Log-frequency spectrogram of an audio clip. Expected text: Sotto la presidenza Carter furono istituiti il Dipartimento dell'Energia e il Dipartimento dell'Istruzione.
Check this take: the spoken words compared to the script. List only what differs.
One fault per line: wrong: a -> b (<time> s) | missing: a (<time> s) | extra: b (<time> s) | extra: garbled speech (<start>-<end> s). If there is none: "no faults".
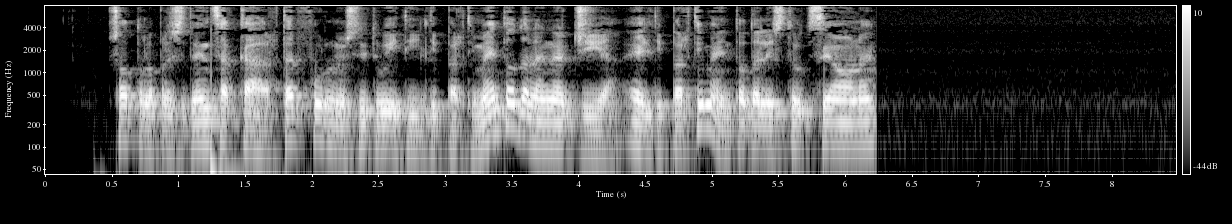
no faults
